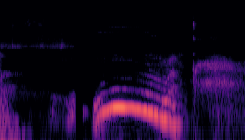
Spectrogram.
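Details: Pet Alaskan Malamute at home with a small child, giving one smooth arching howl of under two seconds that rises then falls, followed by a short burst of noise and soft household sounds; quiet speech before.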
